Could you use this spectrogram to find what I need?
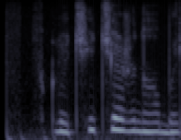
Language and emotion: Russian, neutral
